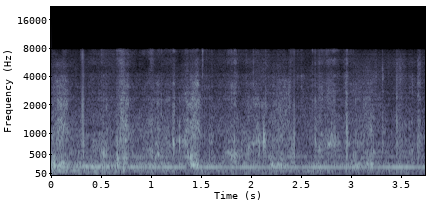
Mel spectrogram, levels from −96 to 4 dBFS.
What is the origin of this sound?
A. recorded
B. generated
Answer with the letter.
B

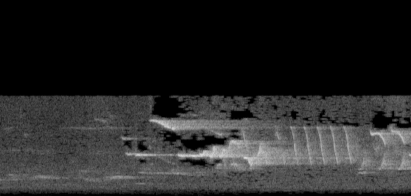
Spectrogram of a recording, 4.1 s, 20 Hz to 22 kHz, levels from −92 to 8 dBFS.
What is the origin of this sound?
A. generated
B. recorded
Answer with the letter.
B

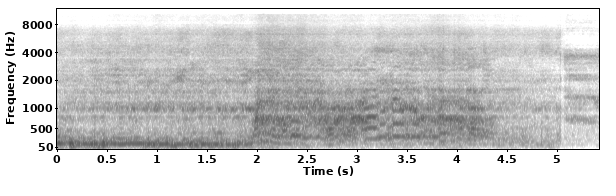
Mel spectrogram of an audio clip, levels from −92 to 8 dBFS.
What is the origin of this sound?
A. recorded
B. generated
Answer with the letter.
B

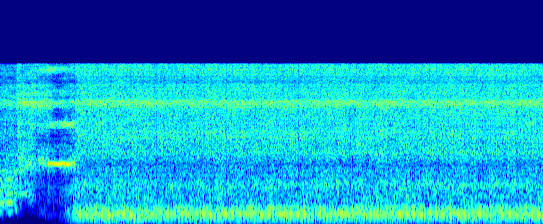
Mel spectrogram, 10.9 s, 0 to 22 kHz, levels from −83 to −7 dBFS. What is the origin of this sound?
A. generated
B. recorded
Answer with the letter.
A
